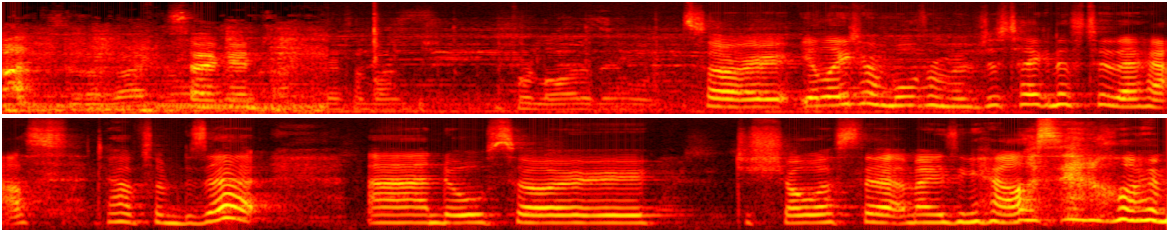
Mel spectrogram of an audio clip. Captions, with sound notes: So good. (quiet conversation) - So, Eulita and Wolfram were just taking us to their house to have some dessert. And also to show us their amazing house.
